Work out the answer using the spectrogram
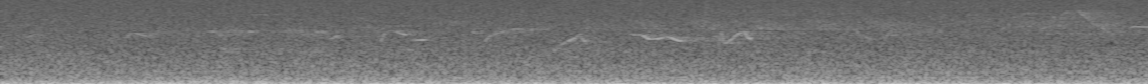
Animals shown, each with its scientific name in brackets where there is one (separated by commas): Rose-breasted Grosbeak (Pheucticus ludovicianus), Chestnut-sided Warbler (Setophaga pensylvanica), Ovenbird (Seiurus aurocapilla)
